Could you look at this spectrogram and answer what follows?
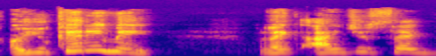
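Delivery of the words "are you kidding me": high, stunned question; amazed disbelief. Retold or imitated. Homeless young men receiving food, high stunned disbelief. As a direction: imitate the young men's disbelief. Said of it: "they're like".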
